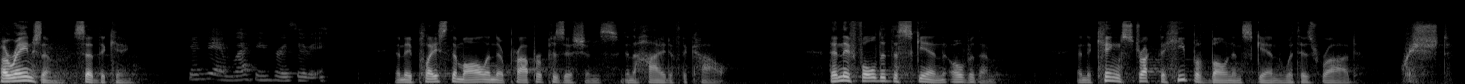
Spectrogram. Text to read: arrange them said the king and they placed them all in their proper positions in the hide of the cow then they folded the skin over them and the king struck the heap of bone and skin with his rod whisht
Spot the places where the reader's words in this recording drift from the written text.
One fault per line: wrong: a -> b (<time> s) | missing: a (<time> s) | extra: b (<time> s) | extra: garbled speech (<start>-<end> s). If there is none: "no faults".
no faults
